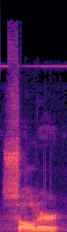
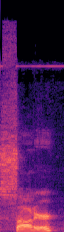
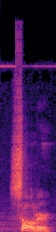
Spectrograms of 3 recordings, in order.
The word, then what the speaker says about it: solder: it like an American I speak it with the L pronounced which is the correct way if you look it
